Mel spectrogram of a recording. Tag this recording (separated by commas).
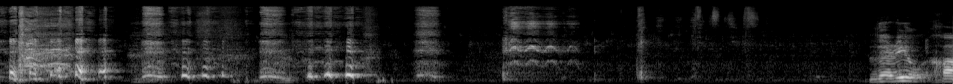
Speech, Water, faucet, Tap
